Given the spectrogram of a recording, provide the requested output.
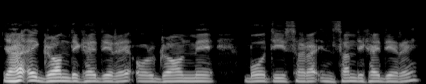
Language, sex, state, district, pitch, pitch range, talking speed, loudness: Hindi, male, Arunachal Pradesh, Longding, 145 Hz, 145-150 Hz, 255 wpm, -21 LUFS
